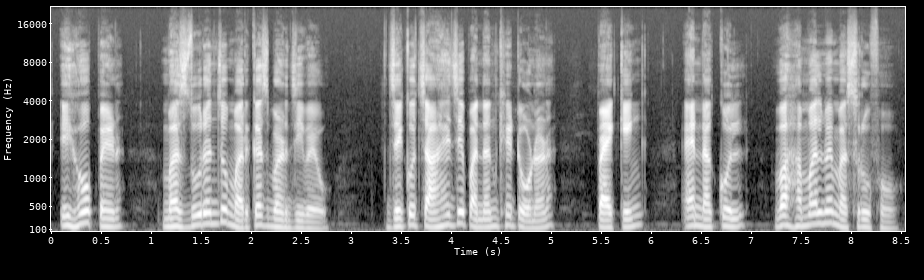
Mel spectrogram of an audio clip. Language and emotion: Sindhi, neutral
